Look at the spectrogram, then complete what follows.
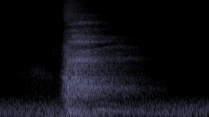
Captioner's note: sighs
